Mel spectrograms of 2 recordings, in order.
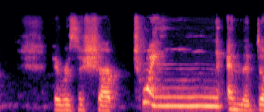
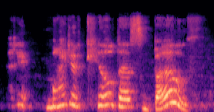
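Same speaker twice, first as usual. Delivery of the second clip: alarmed protest; 9 semitones higher than usual. Acted. Matt protests the bear killing.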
